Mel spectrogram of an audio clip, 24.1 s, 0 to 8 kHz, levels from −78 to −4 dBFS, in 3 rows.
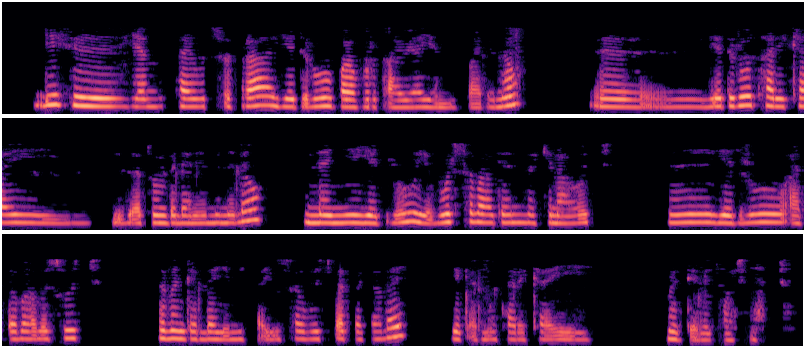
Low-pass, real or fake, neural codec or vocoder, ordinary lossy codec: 7.2 kHz; real; none; AAC, 16 kbps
